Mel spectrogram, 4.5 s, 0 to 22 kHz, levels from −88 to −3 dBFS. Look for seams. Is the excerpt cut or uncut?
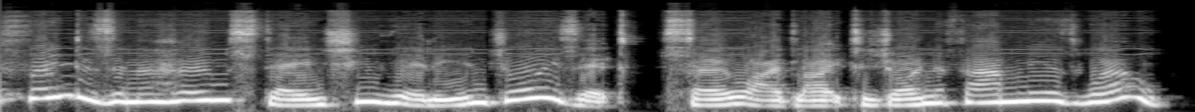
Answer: cut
